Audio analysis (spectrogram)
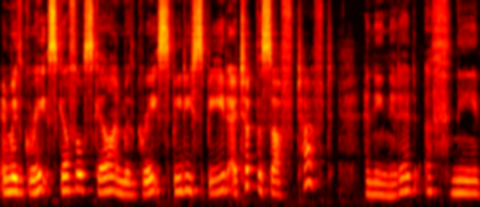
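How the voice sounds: A woman speaks at a fairly slow pace in a dark, mellow tone. Her pitch sits at a medium level and varies in an ordinary way.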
